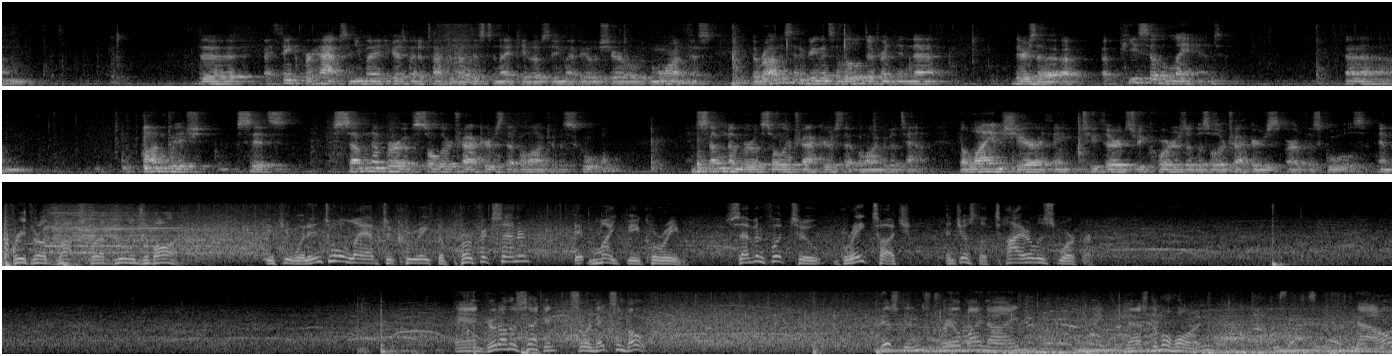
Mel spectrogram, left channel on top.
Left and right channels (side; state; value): both; different; correlation 0.00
